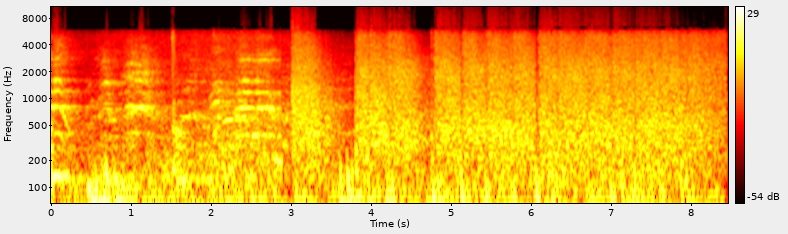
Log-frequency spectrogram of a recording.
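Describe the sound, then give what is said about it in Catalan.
Raised voices shout over a tense crowd, then loud bursts of gunfire erupt indoors, several sharp shots fired into the ceiling amid a sustained roar of commotion and yelling that carries on to the end. “Es varen sentir trets al sostre, de fet tenim un altre fragment una miqueta més llarg, on clar, hi ha aquest moment de tensió i se comencen a sentir aquests trets.”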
